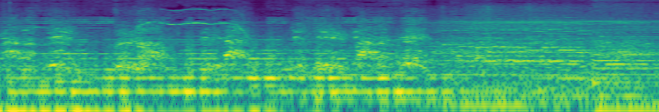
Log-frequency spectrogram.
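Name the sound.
protesters shouting slogans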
